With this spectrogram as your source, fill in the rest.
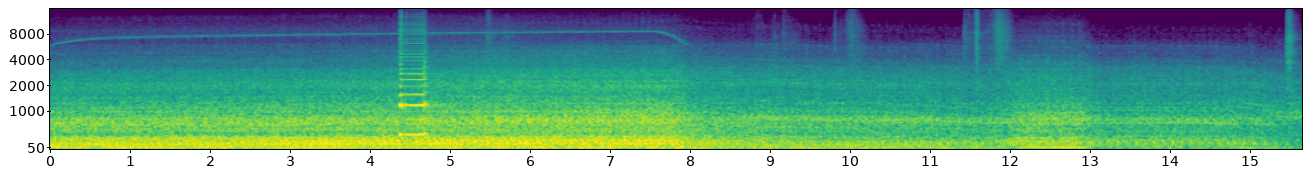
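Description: Tyres roll on a smooth road.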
